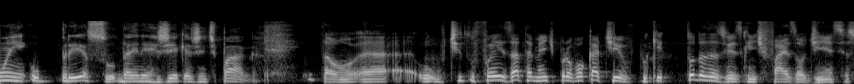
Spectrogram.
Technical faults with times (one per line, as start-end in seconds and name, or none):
0.00-8.54 gain pumping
